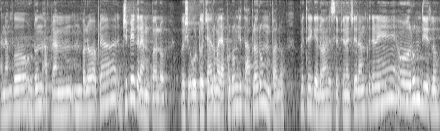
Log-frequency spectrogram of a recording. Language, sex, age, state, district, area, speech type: Goan Konkani, male, 18-30, Goa, Canacona, rural, spontaneous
